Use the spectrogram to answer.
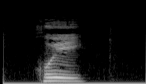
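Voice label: "hui1", Teochew; 啡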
